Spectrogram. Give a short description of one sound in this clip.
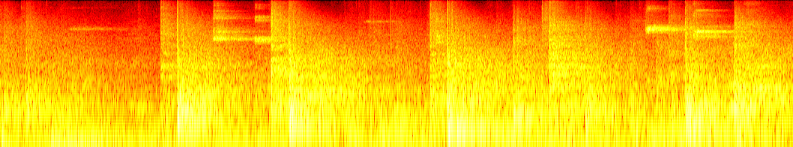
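Court shoes squeak on a wooden floor.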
